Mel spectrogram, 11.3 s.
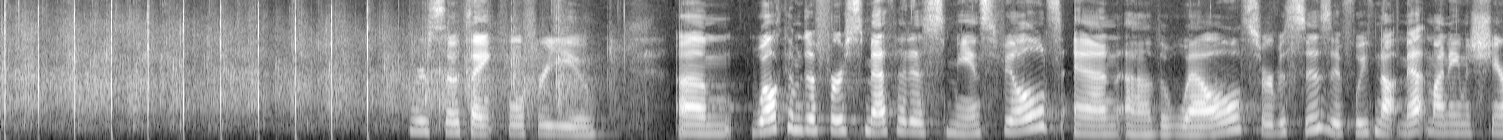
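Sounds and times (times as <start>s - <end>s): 
audience applause: 0.0s - 4.7s
speech: 3.1s - 11.2s.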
